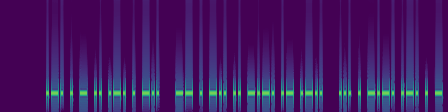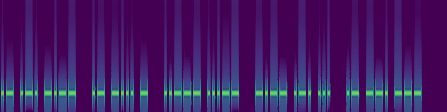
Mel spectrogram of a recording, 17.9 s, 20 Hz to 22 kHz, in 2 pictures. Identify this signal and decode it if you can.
Morse code, heard as a keyed tone, about 25 wpm, 700 Hz. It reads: RETIRED MEDICAL SECRETARY ABT 23 YRS AGO
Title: K1USN SST QSO Practice 25wpm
